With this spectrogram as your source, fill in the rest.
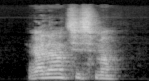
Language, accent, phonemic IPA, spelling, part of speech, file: French, Canada, /ʁa.lɑ̃.tis.mɑ̃/, ralentissement, noun, LL-Q150 (fra)-ralentissement.wav
- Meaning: 1. deceleration, slowing down 2. traffic jam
